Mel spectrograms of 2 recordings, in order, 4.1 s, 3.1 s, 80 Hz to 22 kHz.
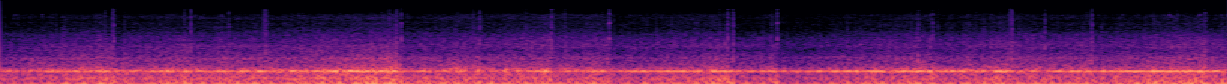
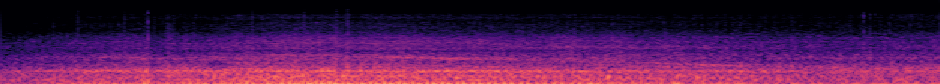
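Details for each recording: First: Honda NC750X DCT ridden around town, probably in fourth or fifth gear: a steady mid-pitched whine holds over the road roar. It is an annoying tyre noise from the front tyre. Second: Honda NC750X with DCT gearbox, riding in town: revs jump quickly, then hold a steady drone as the bike slows. This is a clean downshift manually overriding the automatic mode for normal engine braking.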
